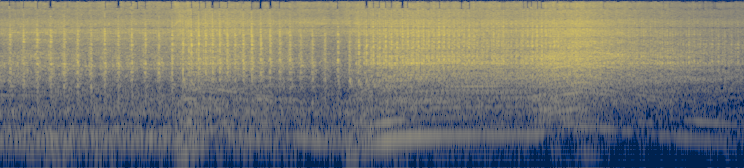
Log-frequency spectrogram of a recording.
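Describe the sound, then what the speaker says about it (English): A Jeep engine with a developing rod knock runs steadily, its rhythmic metallic knocking ticking evenly over a mid-pitched idle hum, close and loud, with a brief rise in revs partway through. "the engine started to develop a rod knock"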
